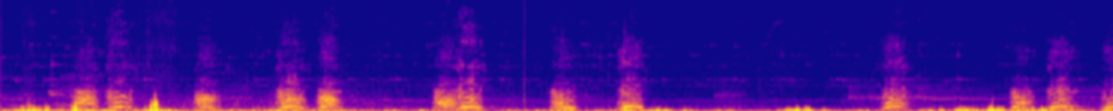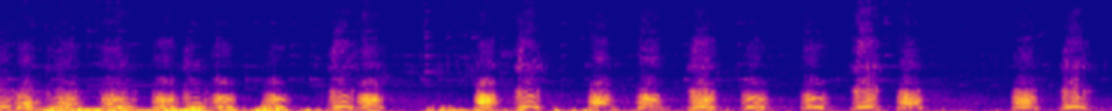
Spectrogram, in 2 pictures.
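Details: Great Pyrenees sheep dogs guarding a flock near Heber, Utah, facing mountain bikers: sustained volleys of deep, resonant barks, roughly two per second, rising and falling in intensity, with low wind noise throughout.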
